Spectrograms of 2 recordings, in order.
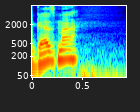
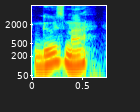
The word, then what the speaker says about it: Guzma: guzma's name as a gazma i've heard that too quite a bit in my head someone said a lot when i said it aloud my sister and others pointed out that it's pronounced guzma which kind of floored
